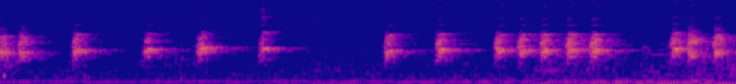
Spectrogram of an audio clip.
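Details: Calls of a sooty-headed bulbul, used to prompt a silent bird to reply: short notes that drop quickly and trail off, each alone about every half second, then a quick burst of rapid, clipped chattering notes over a faint low hum.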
